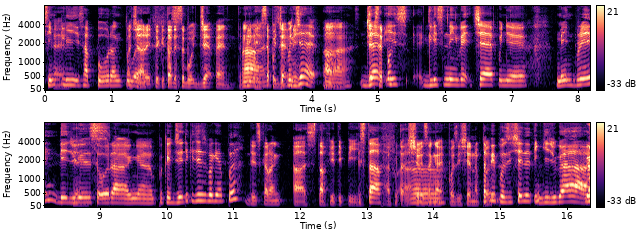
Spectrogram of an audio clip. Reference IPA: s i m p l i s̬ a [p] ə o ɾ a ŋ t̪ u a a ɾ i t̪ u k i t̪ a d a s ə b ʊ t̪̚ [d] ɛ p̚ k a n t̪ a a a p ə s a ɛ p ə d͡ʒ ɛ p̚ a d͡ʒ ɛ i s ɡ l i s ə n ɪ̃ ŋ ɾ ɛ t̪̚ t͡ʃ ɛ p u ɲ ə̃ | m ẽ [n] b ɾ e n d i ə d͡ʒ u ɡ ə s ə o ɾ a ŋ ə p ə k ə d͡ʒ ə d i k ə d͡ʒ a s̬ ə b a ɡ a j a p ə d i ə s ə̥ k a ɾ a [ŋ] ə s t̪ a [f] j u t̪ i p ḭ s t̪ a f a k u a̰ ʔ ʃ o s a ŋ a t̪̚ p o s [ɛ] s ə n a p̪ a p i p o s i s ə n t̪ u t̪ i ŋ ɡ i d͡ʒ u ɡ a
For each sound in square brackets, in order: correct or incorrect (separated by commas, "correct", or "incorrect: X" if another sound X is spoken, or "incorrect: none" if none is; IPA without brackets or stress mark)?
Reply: correct, incorrect: d͡ʒ, correct, correct, correct, incorrect: i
